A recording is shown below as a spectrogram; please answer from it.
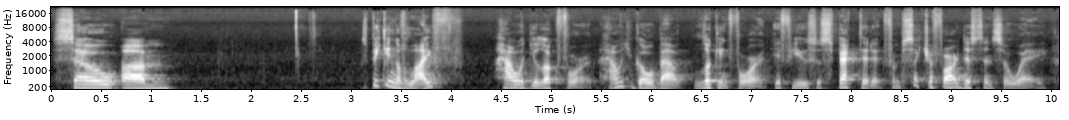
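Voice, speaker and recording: A man's voice: mid-range voice, animated, unhurried. A man giving a public science talk, enthusiastic and joking, with frequent hesitations. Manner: enthusiastic, joking, with many fillers. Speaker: lecturer.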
